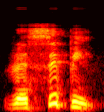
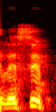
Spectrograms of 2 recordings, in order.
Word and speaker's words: recipe: c i p e look at the spelling and look at the pronunciation we say recipe p i e is not there py is not there but we are not saying reip we are saying recipe that is how pronunciation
